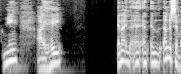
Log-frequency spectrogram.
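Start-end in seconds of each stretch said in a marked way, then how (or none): 0.7-1.3 HATE stressed hard; emphasis on HATE. Real, not acted. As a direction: lean heavily on the word "hate". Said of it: "utmost emphasis on the word hate".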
